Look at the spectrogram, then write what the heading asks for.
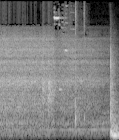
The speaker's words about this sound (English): General Calamity in the driver's seat reluctantly swings open the vehicle door.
